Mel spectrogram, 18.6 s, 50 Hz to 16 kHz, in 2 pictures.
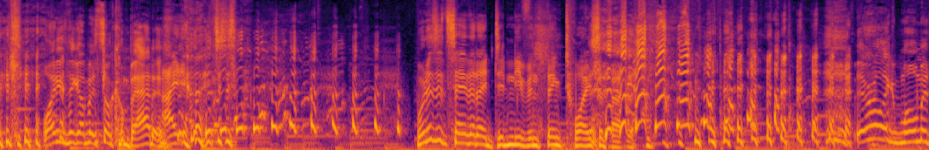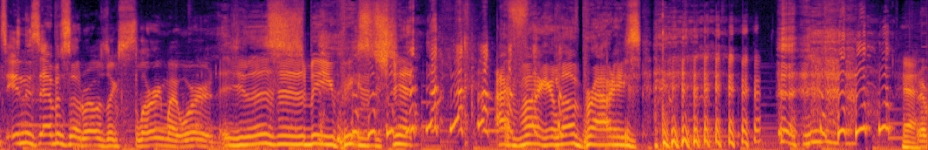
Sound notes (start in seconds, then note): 1.6 both laughing; 5.9 laughing; 5.9 both laughing; 11.8 slurring; 12.4 laughing; 13.8 slurring; 15.2 laughing; 15.8 both laughing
